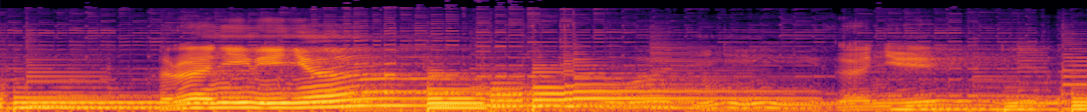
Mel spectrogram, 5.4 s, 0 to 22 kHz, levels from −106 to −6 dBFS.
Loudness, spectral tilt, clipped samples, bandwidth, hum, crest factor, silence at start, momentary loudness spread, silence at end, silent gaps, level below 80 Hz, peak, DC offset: -21 LUFS; -7.5 dB/octave; under 0.1%; 12.5 kHz; none; 14 dB; 0 s; 9 LU; 0 s; none; -42 dBFS; -6 dBFS; under 0.1%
